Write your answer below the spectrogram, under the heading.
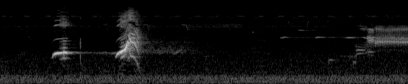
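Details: Bobwhite quail calling once: a clear short whistle followed half a second later by an emphatic upslurred whistle. Afterwards there is near silence with faint thin high tones and a soft hiss near the end.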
